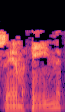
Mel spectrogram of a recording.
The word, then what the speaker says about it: Samhain: Kind of, they had a festival called, I believe it's pronounced Samhain, S-A-M-H-A-I-N, recognizing the end of the harvest season.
